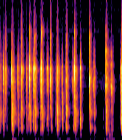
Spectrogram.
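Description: Rapid, crisp key clicks on a computer keyboard as a sample card number is entered, close and clear, in quick bursts with brief pauses.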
